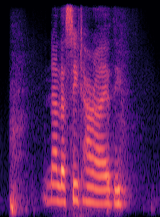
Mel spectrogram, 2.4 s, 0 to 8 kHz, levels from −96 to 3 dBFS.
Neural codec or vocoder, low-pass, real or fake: codec, 16 kHz, 0.5 kbps, X-Codec, WavLM features, trained on Multilingual LibriSpeech; 7.2 kHz; fake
